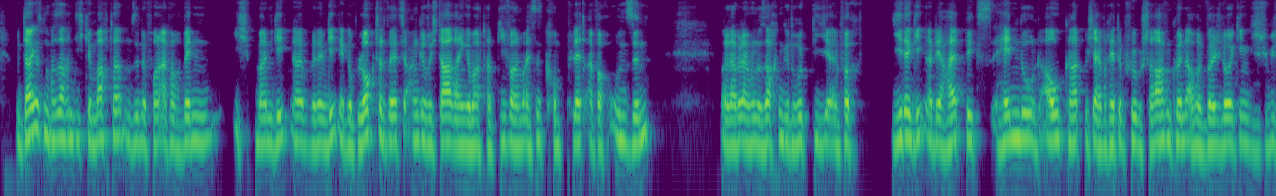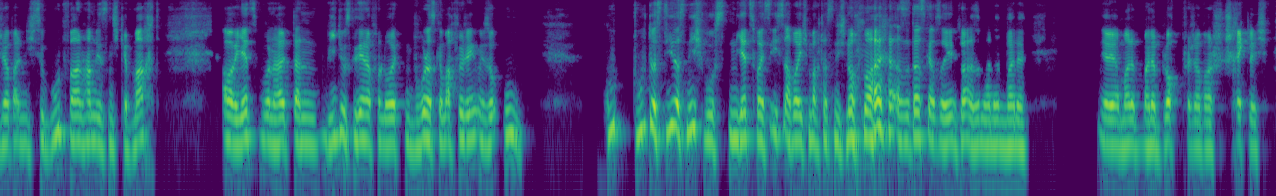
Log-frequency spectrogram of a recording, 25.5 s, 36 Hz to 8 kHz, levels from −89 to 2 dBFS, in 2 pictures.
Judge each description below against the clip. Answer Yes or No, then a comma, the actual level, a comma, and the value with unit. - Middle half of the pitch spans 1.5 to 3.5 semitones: Yes, narrow, 2.5 semitones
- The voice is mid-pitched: Yes, medium, 160 Hz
